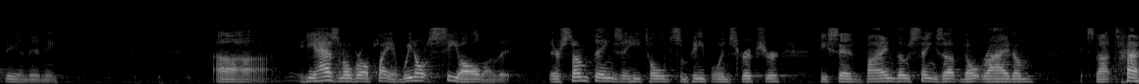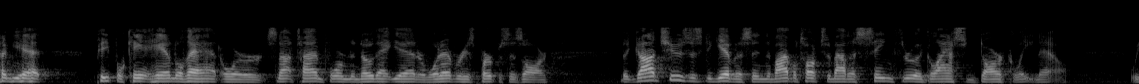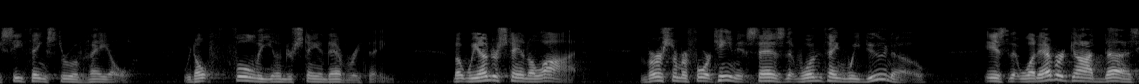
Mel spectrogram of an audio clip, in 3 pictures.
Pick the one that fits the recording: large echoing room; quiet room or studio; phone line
large echoing room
